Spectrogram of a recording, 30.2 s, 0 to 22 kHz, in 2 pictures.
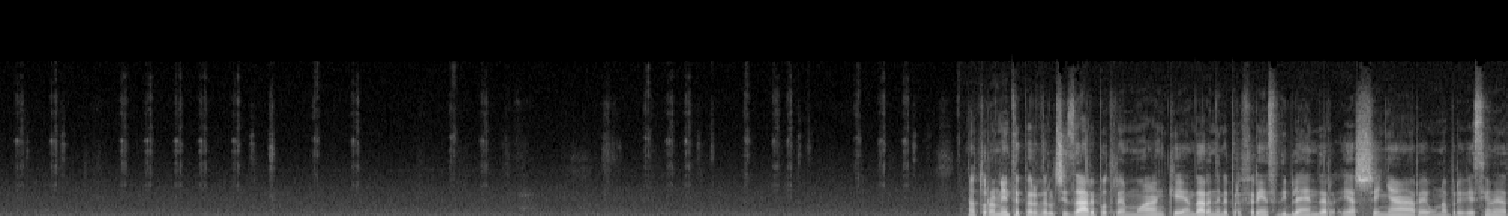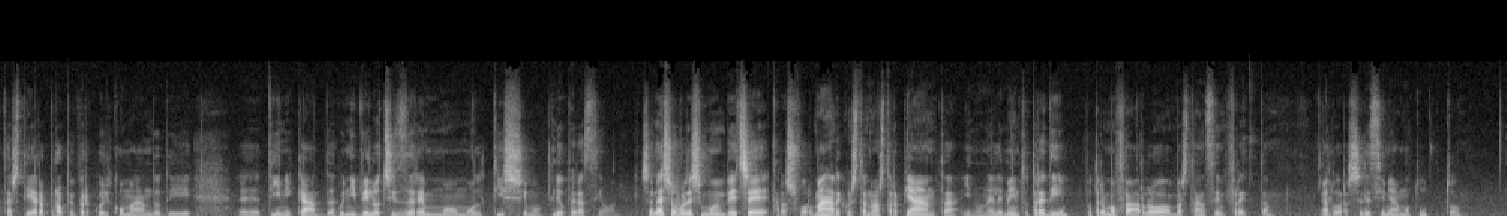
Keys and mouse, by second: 0.1 right click, 1.1-3.2 right drag, 2.6 x, 3.5-4.8 right drag, 4.9-6.6 right drag, 7.0 w, 8.0 w, 9.2 x, 29.5 a.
